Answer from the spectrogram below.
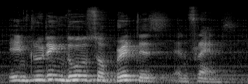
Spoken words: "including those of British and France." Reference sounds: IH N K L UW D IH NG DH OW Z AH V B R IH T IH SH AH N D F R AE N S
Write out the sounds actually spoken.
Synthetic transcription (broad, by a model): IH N K L UW D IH NG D OW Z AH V B R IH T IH S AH N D F R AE N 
